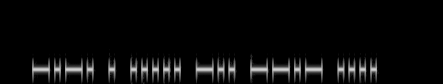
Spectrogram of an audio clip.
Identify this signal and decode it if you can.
Morse code, heard as a keyed tone, about 22 wpm, 700 Hz. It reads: CE5DQH
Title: DXCC-100 Call Signs - 6 Characters - 22wpm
